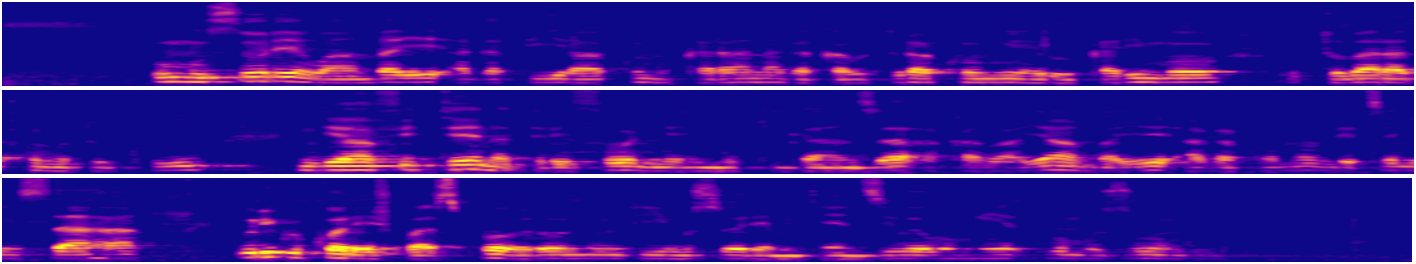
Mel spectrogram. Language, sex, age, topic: Kinyarwanda, male, 18-24, health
